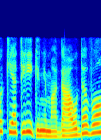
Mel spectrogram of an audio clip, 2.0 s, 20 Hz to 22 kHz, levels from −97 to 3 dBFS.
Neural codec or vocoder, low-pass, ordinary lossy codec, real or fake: codec, 16 kHz, 1 kbps, X-Codec, WavLM features, trained on Multilingual LibriSpeech; 7.2 kHz; AAC, 64 kbps; fake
